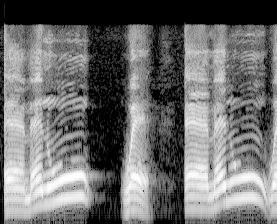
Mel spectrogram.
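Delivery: آمنوا with the واو stretched slowly before و; drawn-out recitation. Shown as a demonstration. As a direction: hold the واو of آمنوا its full length. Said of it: "أدي الواو المادية زمانها". (مد واو آمنوا)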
